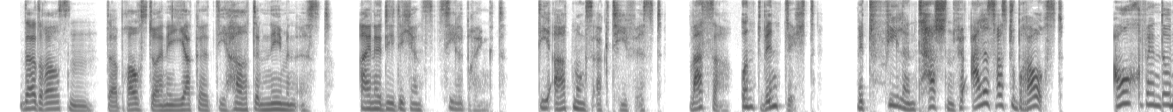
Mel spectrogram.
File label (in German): Outdoor Jacke Werbung; LOFT VOICES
